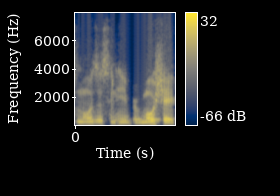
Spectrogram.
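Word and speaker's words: משה: is in their letters huh how do you pronounce moses in hebrew moshe correct no problem how how he became okay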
